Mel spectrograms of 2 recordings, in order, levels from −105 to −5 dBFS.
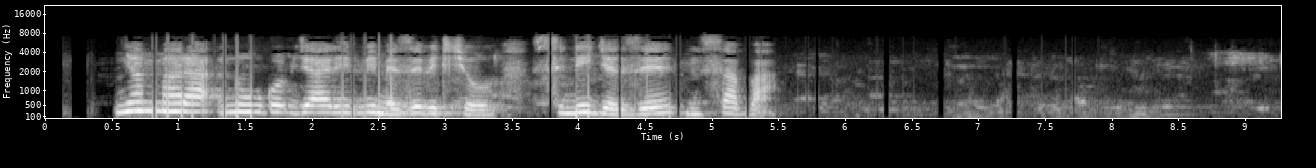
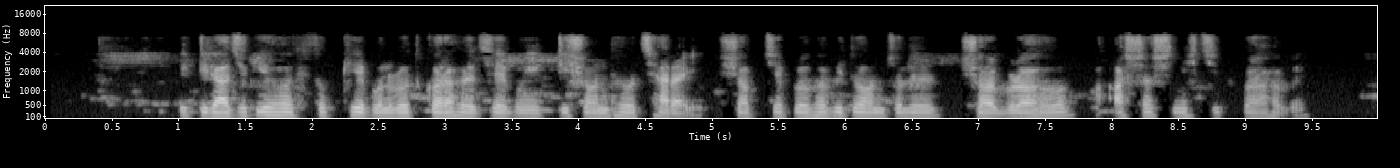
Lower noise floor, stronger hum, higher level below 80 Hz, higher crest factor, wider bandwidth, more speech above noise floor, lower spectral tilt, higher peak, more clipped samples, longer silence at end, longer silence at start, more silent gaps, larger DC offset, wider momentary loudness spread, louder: second, -55 dBFS vs -60 dBFS; neither; first, -50 dBFS vs -74 dBFS; about the same, 16 dB vs 20 dB; about the same, 7.6 kHz vs 8.2 kHz; first, 40 dB vs 27 dB; first, -5.5 dB/octave vs -4 dB/octave; first, -2 dBFS vs -14 dBFS; neither; first, 0.35 s vs 0 s; first, 0.55 s vs 0.4 s; first, 7.25-7.29 s vs none; neither; about the same, 11 LU vs 12 LU; first, -16 LUFS vs -34 LUFS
